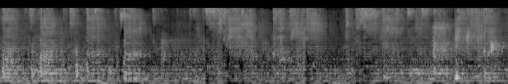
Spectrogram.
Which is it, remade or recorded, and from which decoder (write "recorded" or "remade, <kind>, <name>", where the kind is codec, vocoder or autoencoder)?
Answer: remade, vocoder, BigVGAN v2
